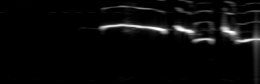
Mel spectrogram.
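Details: Male orange-headed thrush song meant to make a bird sing: a long clear whistle followed by two quick falling whistled notes, fluty and bright, ending abruptly.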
